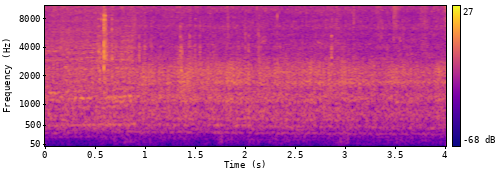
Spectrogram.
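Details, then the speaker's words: Volteco CYBER electric fatbike under way after repair, camera on the handlebar: steady, even motor and tyre hum with no squeak or creak. Frame pivot-joint squeak fixed, chain lubed; normal hub motor running. "Не, вообще, блин, нету ни скрипа, ничего, вообще. Только звук мотора, все."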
